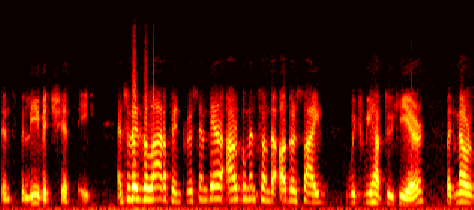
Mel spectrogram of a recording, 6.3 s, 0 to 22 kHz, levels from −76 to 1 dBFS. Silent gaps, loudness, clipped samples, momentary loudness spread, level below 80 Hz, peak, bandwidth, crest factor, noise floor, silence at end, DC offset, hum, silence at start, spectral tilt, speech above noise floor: none; -15 LUFS; 0.1%; 16 LU; -52 dBFS; 0 dBFS; 8.4 kHz; 16 dB; -34 dBFS; 0 s; under 0.1%; none; 0 s; -6.5 dB/octave; 20 dB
